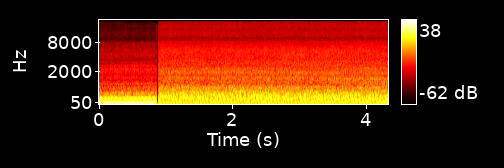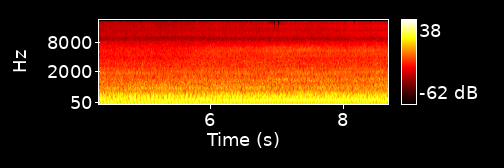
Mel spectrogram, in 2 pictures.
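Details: 1964 Chevy II Nova straight six, sat about a year, running after wiring repairs and cleanup; steady, even low idle with a smooth regular beat around four pulses a second; normal healthy idle.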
